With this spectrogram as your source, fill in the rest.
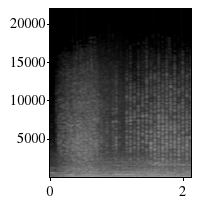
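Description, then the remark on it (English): The petrol engine of Kevin, a yellow four-wheeled mobile crane with a long crane arm and hook, runs steadily with a rough, rumbling drone, and a fast rhythmic clatter grows in the upper range during the second half. No voices are heard. “He has four speedy wheels and a long crane arm with a hook at the end, and a petrol engine that sounds like this.”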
